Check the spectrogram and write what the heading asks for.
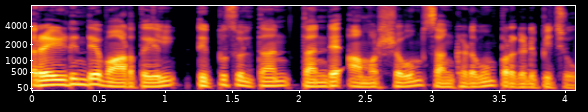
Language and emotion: Malayalam, neutral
